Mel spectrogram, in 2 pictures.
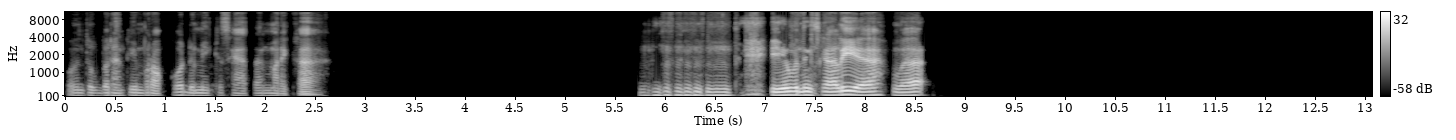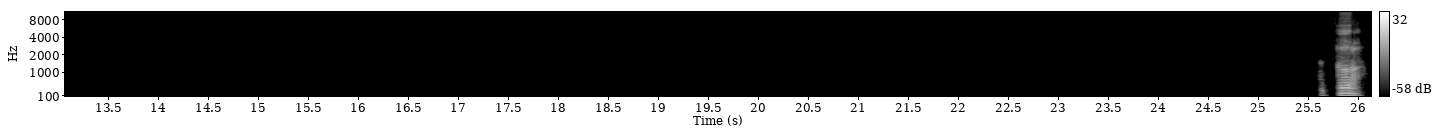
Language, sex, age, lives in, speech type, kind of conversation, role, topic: Indonesian, male, 40-44, Indonesia, conversation, unstructured, none, Bagaimana cara meyakinkan teman untuk berhenti merokok demi kesehatan mereka?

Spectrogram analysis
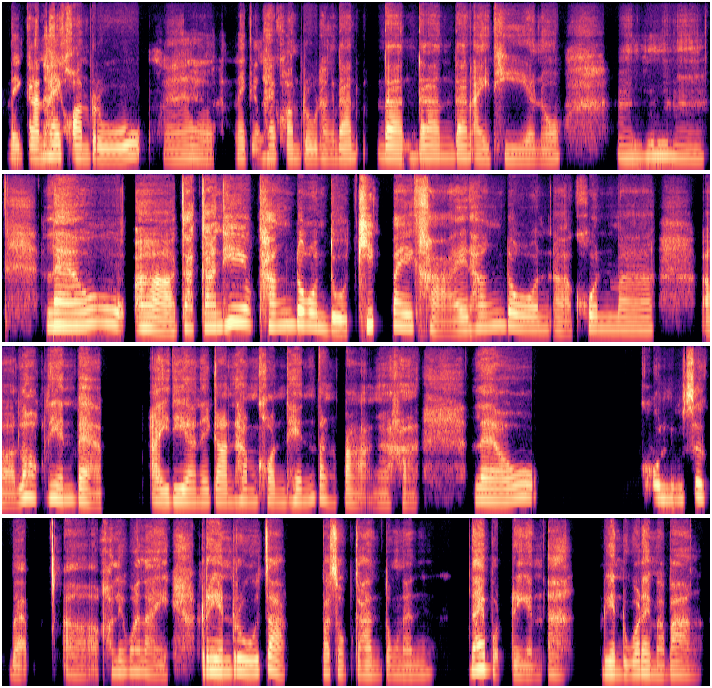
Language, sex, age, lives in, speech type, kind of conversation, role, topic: Thai, female, 30-34, Thailand, conversation, podcast, host, ทำยังไงถึงจะทำงานอดิเรกให้เป็นกิจวัตรได้?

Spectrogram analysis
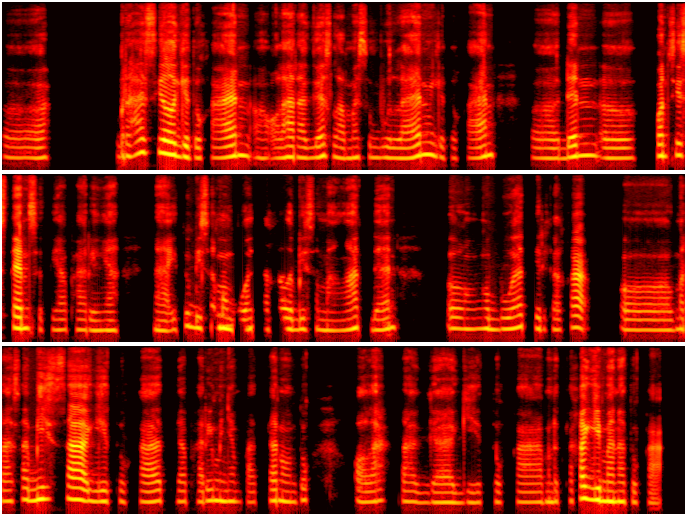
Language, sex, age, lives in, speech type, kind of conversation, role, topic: Indonesian, female, 30-34, Indonesia, conversation, advice, advisor, Bagaimana cara memulai kebiasaan olahraga kecil yang berkelanjutan tanpa harus latihan berat setiap hari?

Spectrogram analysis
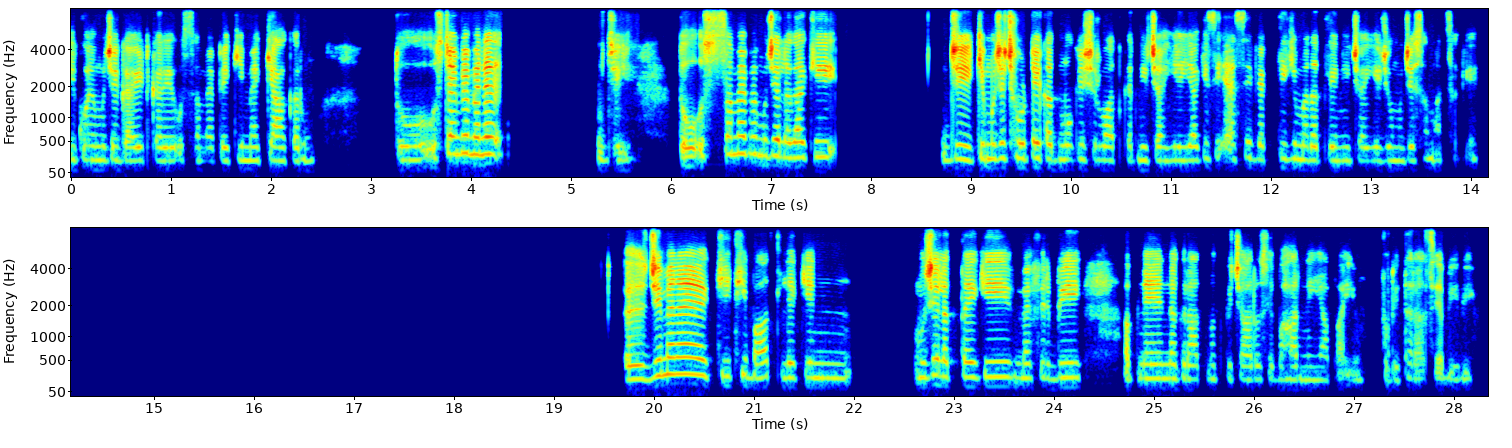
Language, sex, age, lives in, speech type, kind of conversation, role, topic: Hindi, female, 20-24, India, conversation, advice, user, मैं नकारात्मक पैटर्न तोड़ते हुए नए व्यवहार कैसे अपनाऊँ?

